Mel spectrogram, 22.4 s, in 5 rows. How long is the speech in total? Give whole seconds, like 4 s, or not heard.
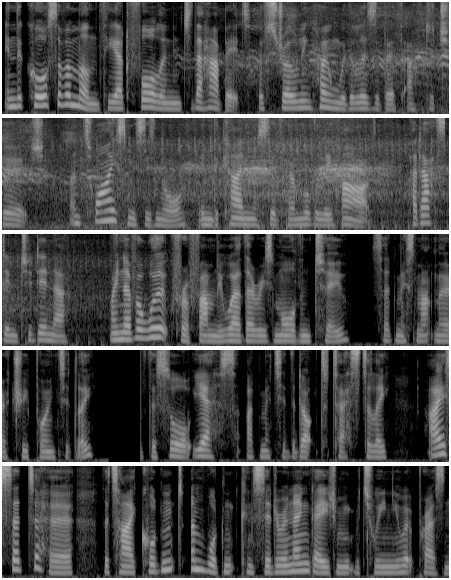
22 s.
